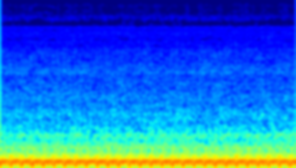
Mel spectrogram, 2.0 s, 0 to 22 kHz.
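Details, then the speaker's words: 1993 Ford Mustang GT 5.0L with AOD automatic, RWD, aftermarket exhaust: deep steady engine drone under load in first, smooth with no whine, clunk or slipping; transmission healthy. "this is first I got it locked in but I'm going to shift into drive and you'll see it shift second and third kind of one right after the other"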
